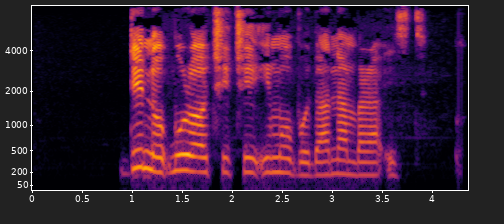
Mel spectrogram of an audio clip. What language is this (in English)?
Igbo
